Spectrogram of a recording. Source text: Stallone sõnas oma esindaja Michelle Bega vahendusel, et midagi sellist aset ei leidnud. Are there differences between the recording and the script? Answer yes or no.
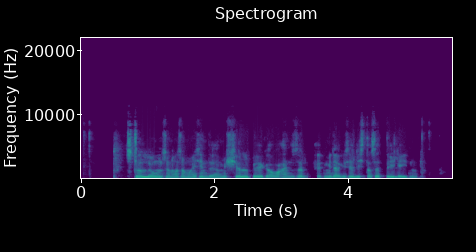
no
